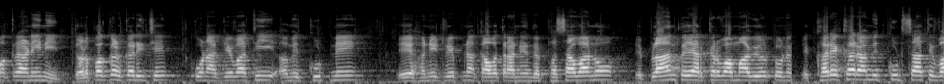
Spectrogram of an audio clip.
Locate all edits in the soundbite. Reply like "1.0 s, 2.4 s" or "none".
1.9 s, 7.9 s

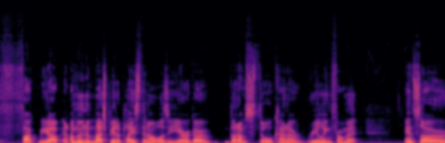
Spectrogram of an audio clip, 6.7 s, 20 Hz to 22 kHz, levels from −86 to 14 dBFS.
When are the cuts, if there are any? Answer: 0.9 s

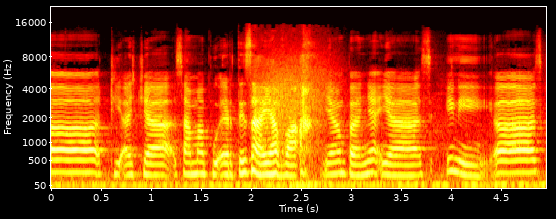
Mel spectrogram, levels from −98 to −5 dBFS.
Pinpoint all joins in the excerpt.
2.6 s

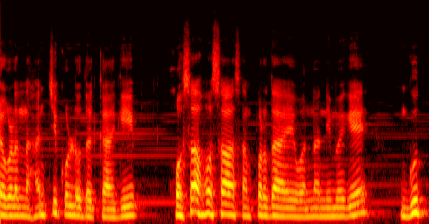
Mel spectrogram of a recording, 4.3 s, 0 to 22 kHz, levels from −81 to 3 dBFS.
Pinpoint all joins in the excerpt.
none

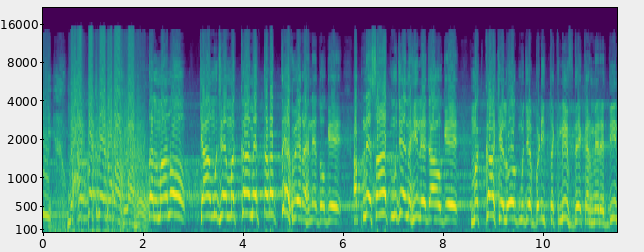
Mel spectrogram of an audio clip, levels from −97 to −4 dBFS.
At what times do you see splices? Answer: 2.1 s

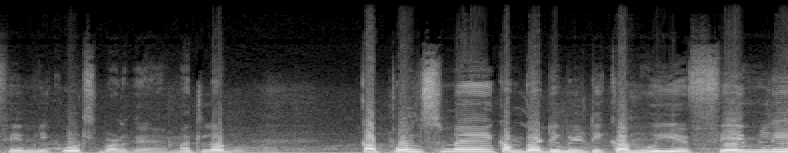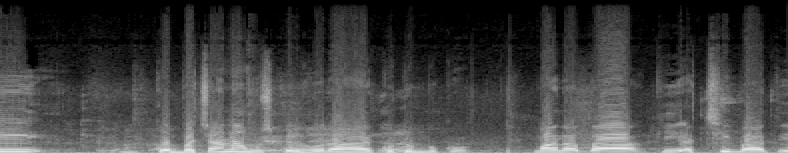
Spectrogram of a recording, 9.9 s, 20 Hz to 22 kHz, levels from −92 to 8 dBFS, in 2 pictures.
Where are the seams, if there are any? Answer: 8.1 s

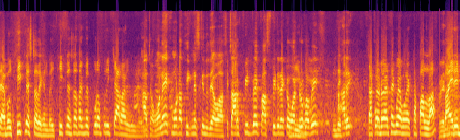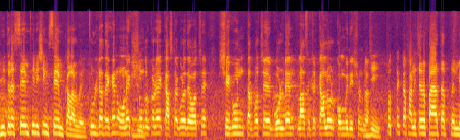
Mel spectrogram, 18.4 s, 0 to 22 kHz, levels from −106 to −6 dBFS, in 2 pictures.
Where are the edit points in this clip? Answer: 4.5 s, 8.8 s, 11.0 s, 17.0 s

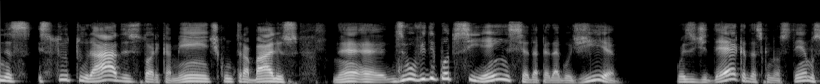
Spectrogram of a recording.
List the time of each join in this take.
none

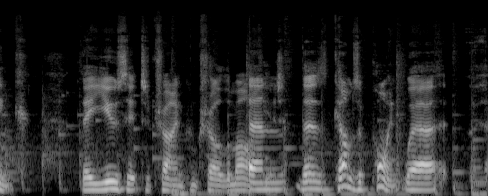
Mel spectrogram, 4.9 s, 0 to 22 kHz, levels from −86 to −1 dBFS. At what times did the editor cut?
2.5 s

